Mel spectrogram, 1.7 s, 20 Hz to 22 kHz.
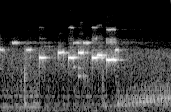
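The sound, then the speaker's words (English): An electronic danger alarm warning of a tremor due in about three minutes sounds in rapid, high-pitched beeps that repeat over a steady background hum, moderately loud, with no voices. “Where's the next tremor due? 3 minutes, 13 seconds. Alarm! Danger!”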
